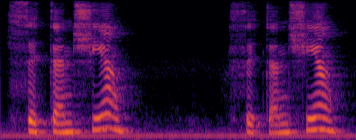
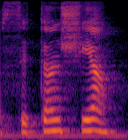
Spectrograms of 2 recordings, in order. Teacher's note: Now over here, notice that I did the liaison, right? Normally I wouldn't pronounce that final T, but the article starts with a vowel, so I'm going to say that final T.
